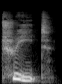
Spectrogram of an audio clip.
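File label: "treat", British English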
